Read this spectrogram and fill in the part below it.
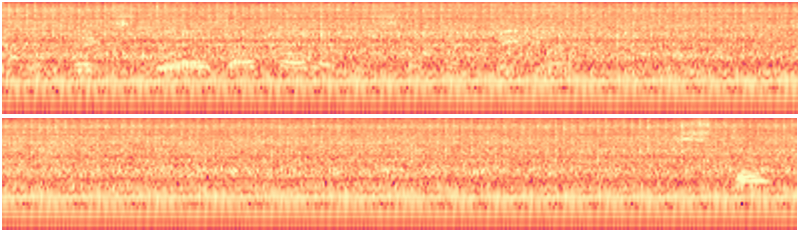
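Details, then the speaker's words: Toro self-propelled mower with Kohler single-cylinder engine, after plug cleaning restored spark: runs steadily but slightly uneven beat; owner believes it ran out of gas, tank found dry; rough running. "but I think it just ran out of gas pretty sure that it did yes we're dry which probably reason why I was running a little bit off"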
